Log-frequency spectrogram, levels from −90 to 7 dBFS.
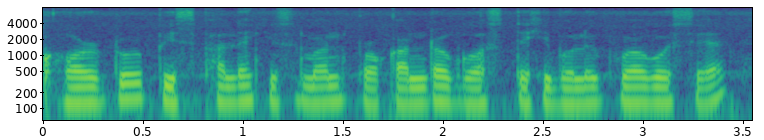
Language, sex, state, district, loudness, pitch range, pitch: Assamese, male, Assam, Sonitpur, -16 LUFS, 125-130 Hz, 125 Hz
